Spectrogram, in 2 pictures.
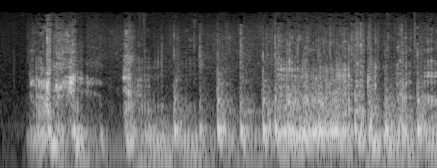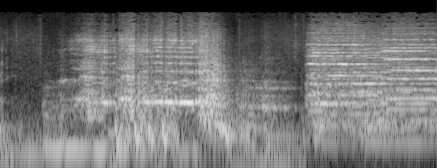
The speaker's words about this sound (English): When threatened, the gorilla will rise to full height, snarl and beat his chest with clenched fists, following with a roar. Something like this.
